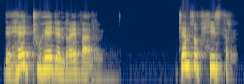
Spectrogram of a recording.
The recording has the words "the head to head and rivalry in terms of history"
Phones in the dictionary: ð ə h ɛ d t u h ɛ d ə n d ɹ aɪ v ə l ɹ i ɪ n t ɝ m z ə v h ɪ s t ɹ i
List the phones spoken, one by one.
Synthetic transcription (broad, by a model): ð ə h ɛ d t u h ɛ d ə n d ɹ aɪ v ə l ɹ i ɪ n t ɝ m s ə f h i s t ɹ i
